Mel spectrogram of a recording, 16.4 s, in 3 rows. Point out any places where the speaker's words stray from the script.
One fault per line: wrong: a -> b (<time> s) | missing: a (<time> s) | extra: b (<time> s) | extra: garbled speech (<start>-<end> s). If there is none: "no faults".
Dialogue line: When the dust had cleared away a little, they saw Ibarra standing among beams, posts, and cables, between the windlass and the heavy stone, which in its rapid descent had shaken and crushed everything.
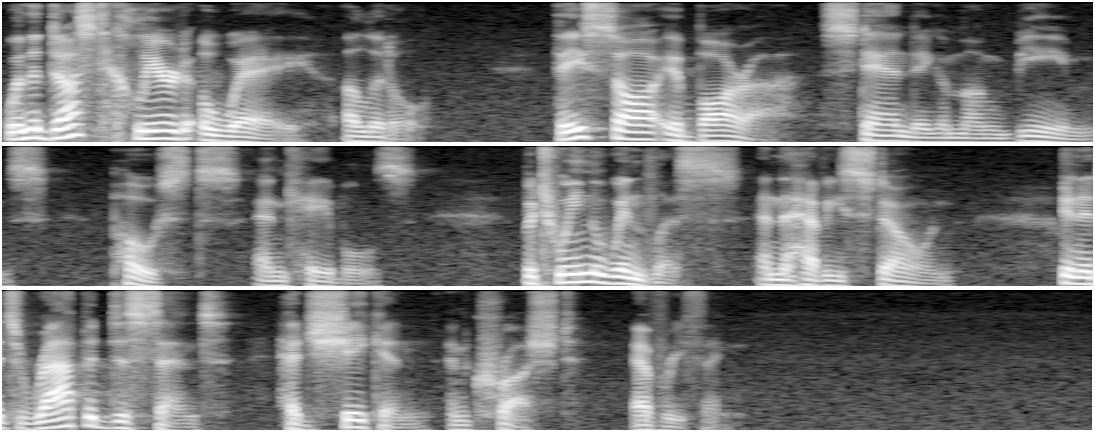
missing: had (0.5 s)
missing: which (10.2 s)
